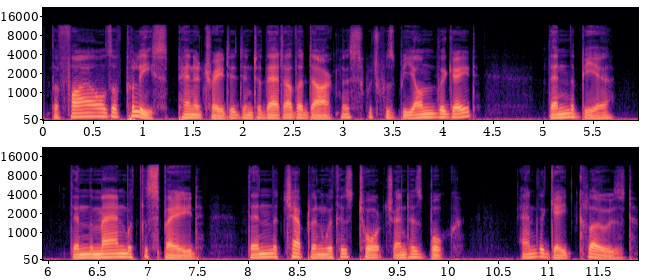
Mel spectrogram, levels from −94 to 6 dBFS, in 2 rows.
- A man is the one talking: Yes, male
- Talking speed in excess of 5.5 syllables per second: No, 5.1 syllables/s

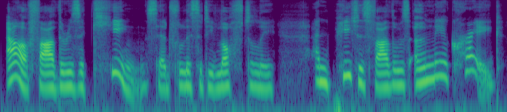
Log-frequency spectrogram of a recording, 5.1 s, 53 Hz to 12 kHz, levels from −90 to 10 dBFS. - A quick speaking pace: No, average, 175 wpm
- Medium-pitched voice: No, high, 210 Hz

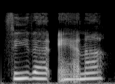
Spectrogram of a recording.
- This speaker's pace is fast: No, average, 155 wpm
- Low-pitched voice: No, very high, 260 Hz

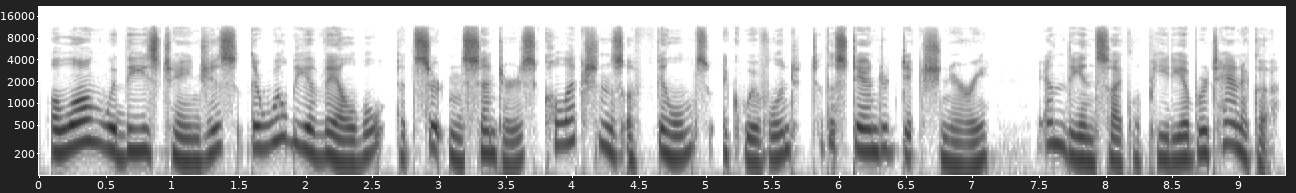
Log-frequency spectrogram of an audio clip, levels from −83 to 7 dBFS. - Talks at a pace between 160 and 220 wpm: No, average, 150 wpm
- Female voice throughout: Yes, female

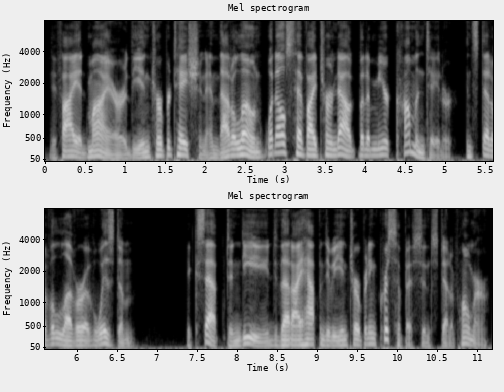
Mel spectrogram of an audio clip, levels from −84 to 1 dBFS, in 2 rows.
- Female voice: No, male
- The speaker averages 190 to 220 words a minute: Yes, average, 195 wpm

